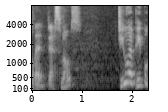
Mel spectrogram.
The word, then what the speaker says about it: Des Moines: city of Des Moines and we call that decimals do you let people call our capital des - no that's the moment will forever call that des moment we do not pronounce our essence here in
